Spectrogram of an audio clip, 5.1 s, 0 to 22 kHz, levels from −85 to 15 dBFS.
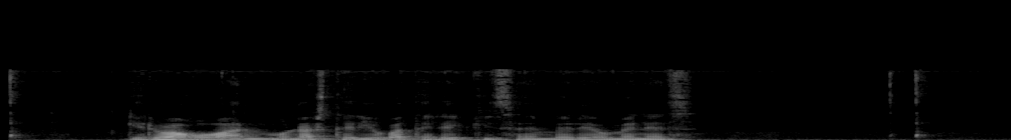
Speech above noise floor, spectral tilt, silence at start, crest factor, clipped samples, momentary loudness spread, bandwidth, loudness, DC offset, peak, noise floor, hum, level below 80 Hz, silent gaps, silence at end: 37 dB; -8.5 dB/octave; 0.05 s; 22 dB; under 0.1%; 12 LU; 11.5 kHz; -34 LUFS; under 0.1%; -14 dBFS; -69 dBFS; none; -44 dBFS; none; 1.6 s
